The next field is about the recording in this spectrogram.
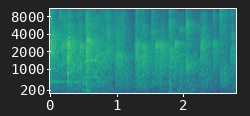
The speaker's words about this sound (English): I was going to do like a comic pratfall as like the end of Anna Karenina, which rose up under a train, but you've missed that now by clapping too early, so well done.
